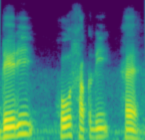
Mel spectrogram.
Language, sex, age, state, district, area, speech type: Punjabi, male, 30-45, Punjab, Barnala, urban, spontaneous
